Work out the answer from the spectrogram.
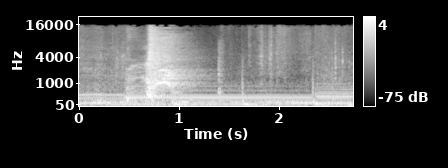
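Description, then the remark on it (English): A pet lets out one sudden, forceful sneeze, a short hissy burst that rises sharply and fades within a moment, set against a steady low background hum with no talking. “He sneezes like somebody's attacking him.”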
